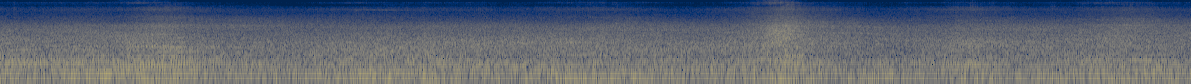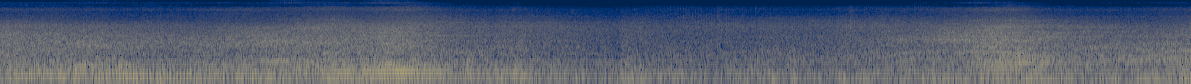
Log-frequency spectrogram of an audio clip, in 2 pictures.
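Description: Busy city road traffic, mostly motor scooters with a few cars, running as a steady stream of engine and tyre noise. Several single vehicles swell up and fade as they pass close, with a short lull a little past the middle.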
